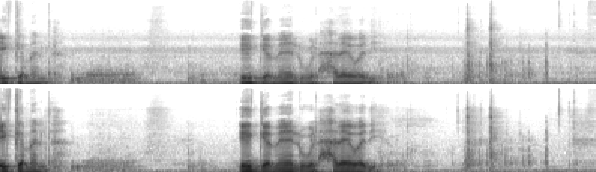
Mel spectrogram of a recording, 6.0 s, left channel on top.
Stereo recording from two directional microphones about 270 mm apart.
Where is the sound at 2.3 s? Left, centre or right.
Right.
